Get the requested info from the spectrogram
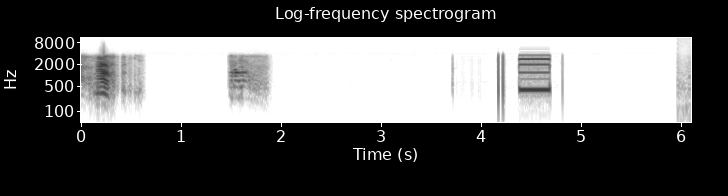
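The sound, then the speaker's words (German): A couple of brief, muffled bits of talk, then a silence broken by two sharp clicks and a single short, steady electronic busy-tone beep as the phone line cuts off. “Oh, da ist die Telefonverbindung abgebrochen.”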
